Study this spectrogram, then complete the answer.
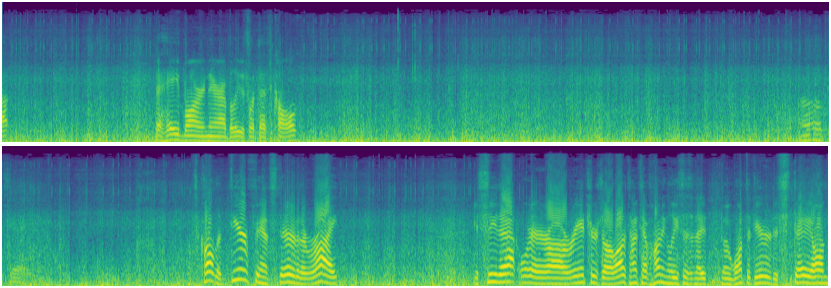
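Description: A car engine hums steadily as tyres roll along a road.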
